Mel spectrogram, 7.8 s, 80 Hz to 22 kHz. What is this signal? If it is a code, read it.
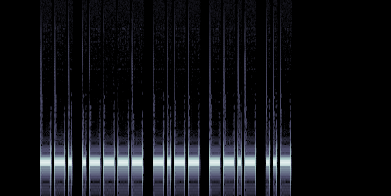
Morse code, heard as a keyed tone, about 17 wpm, 700 Hz. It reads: G1YQU
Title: DXCC-100 Call Signs - 5 Characters - Repeated 2x - 17wpm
